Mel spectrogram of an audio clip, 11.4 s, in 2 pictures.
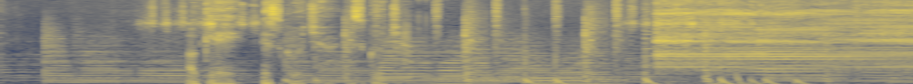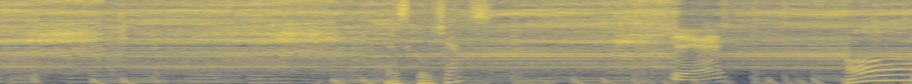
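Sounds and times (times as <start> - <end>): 
speech: 0.9 - 3.1, 8.3 - 9.0, 9.9 - 11.3
double-headed vibrator buzzing: 3.3 - 11.3.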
